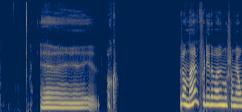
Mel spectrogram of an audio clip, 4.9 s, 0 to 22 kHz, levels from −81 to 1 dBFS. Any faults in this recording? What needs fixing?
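From 2.29 to 3.65 s the speech stops. A brief fading buzz follows, then near-silence for about 1.2 s, and roughly 0.78 s of audio never returns. This is a long network dropout, likely from a lengthy packet loss. On a spectrogram it shows as a smeared tail followed by an empty band. Prevention: improve link reliability or add forward error correction and redundancy.

From 3.73 s to the end, a jitter buffer speed-up plays speech about 8% faster at unchanged pitch, trimming around a tenth of a second of pitch periods to shed the delay built up after the gap. The waveform shows compressed syllable spacing with tiny splice points. Prevention: catch up more gradually, spreading the removal over a longer stretch or over pauses.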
